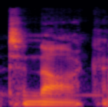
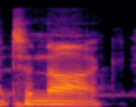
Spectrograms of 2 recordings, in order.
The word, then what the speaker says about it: Tanakh: And so you have that, the Tanakh, I said it wrong. The Tanakh, you have the Torah, the Nevi'im, and the Ketuvim.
